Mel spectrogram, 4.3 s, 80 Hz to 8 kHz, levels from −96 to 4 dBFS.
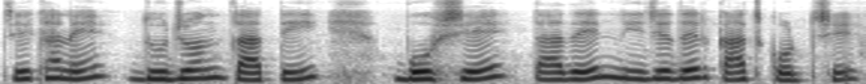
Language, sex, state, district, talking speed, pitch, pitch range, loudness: Bengali, female, West Bengal, Alipurduar, 110 wpm, 270 Hz, 255-285 Hz, -17 LUFS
